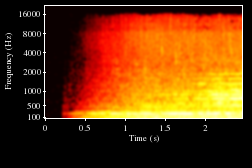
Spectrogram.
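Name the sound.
light rain falling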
